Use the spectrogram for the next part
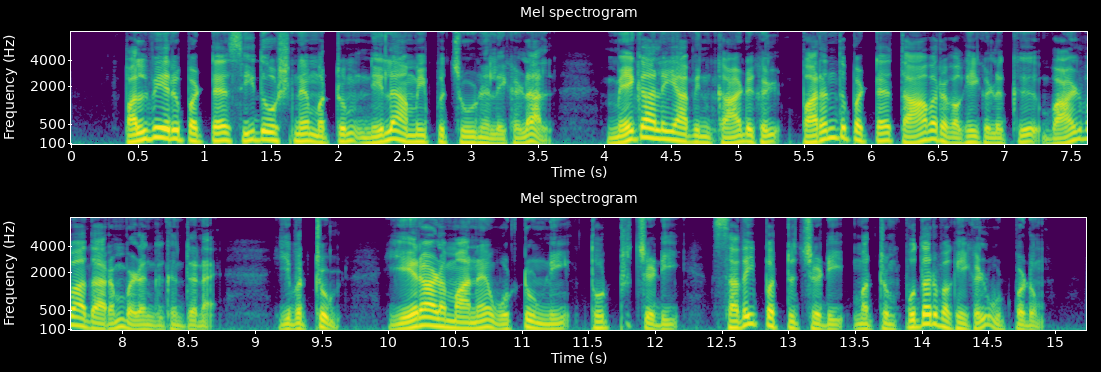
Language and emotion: Tamil, neutral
